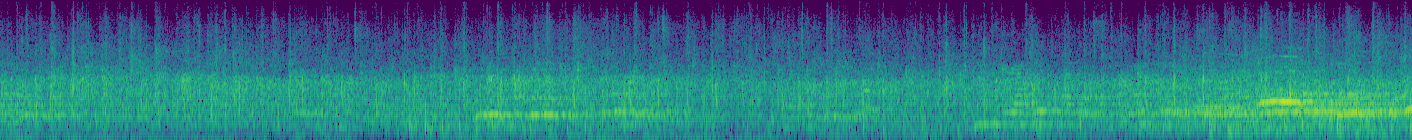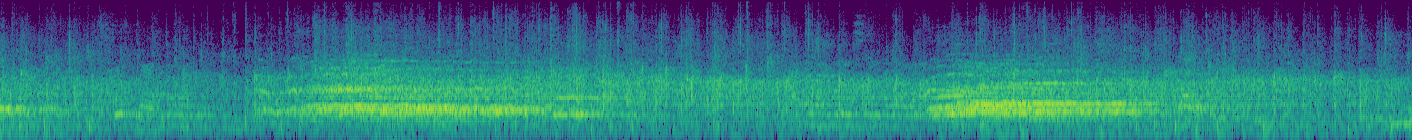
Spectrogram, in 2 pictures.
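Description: A choir sings with a small orchestra in an echoing hall.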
